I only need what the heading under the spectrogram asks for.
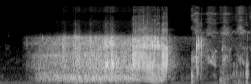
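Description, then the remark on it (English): A long, loud, rumbling fart lasting about two seconds, buzzy and sputtering with a slight rise near the end, followed by brief voices and movement. “when you hear that, it's like saying, hey, what's up? That's my ass saying”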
